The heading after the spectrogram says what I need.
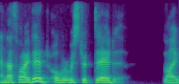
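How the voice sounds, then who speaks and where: Against a quiet background, a woman with an Arabic accent speaks at a fairly high pitch with fairly even intonation. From Egypt. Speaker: weight loss coach. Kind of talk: interview testimony.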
